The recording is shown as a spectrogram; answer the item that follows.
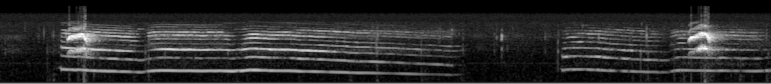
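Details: Two pet dogs howl together whenever their owner says "Run Guy run"; a long wavering tone gradually drops in pitch over about three seconds, pauses, then another howl starts, with sharp higher yips at both ends.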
